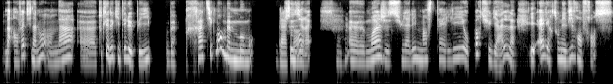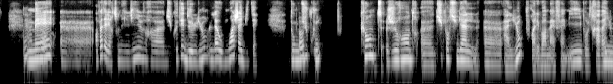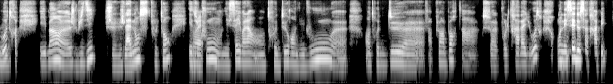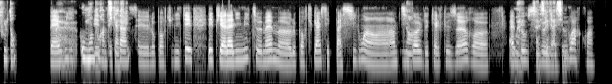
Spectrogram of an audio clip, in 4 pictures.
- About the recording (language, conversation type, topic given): French, podcast, Comment renouer avec d’anciennes amitiés sans gêne ?
- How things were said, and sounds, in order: none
